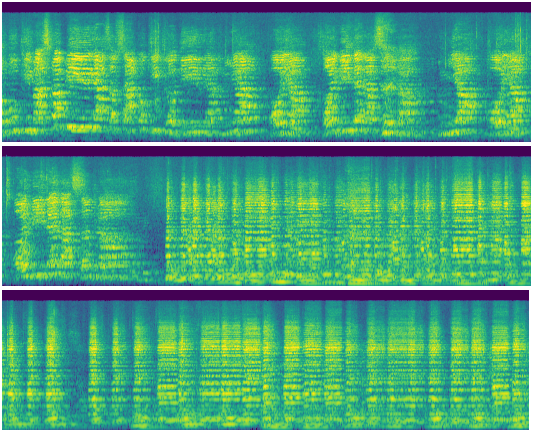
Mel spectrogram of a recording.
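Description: A group of women singing a folk song unaccompanied. About halfway through this gives way abruptly to diatonic button accordions playing a lively folk dance tune with a steady, rhythmic bass.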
